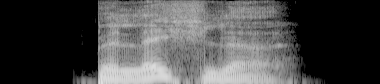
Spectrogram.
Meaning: inflection of belächeln: 1. first-person singular present 2. first/third-person singular subjunctive I 3. singular imperative
- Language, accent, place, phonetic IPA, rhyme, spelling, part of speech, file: German, Germany, Berlin, [bəˈlɛçlə], -ɛçlə, belächle, verb, De-belächle.ogg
